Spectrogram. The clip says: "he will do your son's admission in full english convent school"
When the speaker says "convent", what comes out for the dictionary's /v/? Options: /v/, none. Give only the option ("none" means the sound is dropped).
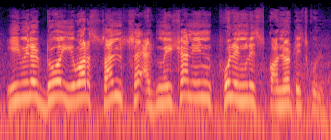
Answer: none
